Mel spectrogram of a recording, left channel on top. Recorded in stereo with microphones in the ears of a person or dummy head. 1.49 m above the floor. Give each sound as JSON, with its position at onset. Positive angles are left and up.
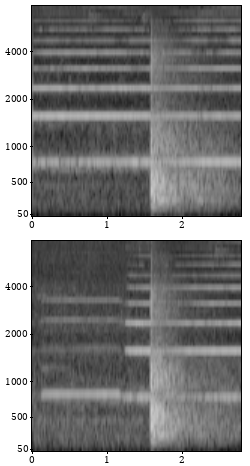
{"t": 1.6, "sound": "an explosion", "side_deg": -40, "distance_m": 0.6}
